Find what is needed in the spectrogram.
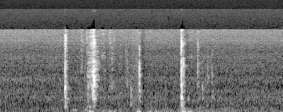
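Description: A few light knocks and taps as a steam iron is picked up and set down on a wool pressing mat, two of them with a dull thud.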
